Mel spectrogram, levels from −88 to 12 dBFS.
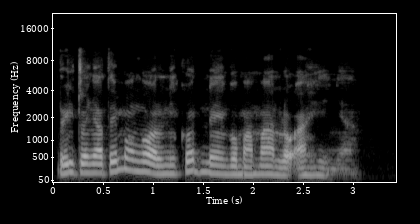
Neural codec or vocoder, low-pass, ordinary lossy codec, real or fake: vocoder, 22.05 kHz, 80 mel bands, HiFi-GAN; none; none; fake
